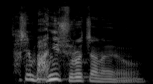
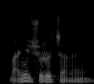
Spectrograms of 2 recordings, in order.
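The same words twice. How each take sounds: First: Said in the usual way. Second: Repeated quietly, falling away; hushed repetition of 많이 줄었잖아요; soft echo. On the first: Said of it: "repeated for emphasis". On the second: Real, not acted. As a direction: let the echo of 많이 줄었잖아요 drop almost to nothing. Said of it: "repeated softer".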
